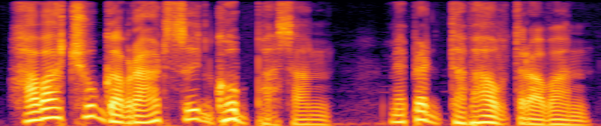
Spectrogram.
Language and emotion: Kashmiri, fearful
